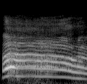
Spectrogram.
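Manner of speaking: loud high battle cry; triumphant yell. Retold or imitated. Acting the thug ripping both claws, a loud high yell. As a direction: roar it out.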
